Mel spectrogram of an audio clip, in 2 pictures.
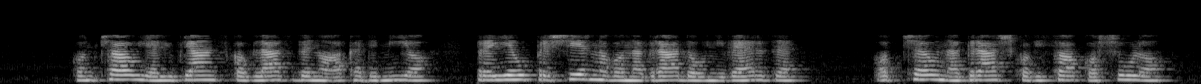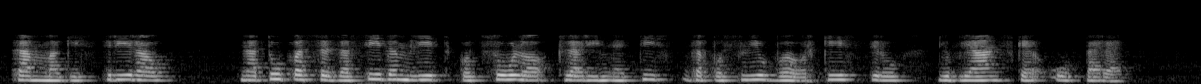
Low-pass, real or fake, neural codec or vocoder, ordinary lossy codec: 7.2 kHz; real; none; AAC, 16 kbps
